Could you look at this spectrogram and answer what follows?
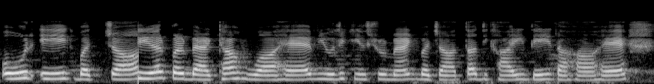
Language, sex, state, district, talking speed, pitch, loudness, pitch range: Hindi, female, Uttar Pradesh, Shamli, 135 wpm, 235 Hz, -15 LUFS, 220-250 Hz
